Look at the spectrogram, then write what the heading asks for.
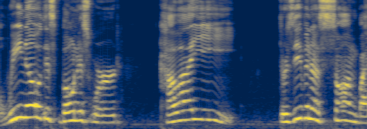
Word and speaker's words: kawaii: by being kawaii now notice Kalwa e has two E's at the end of it so it's Kahwa e e kawaii here's the problem a lot of people mess this up they say it wrong and it sounds like this qui qui means scary so they will look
